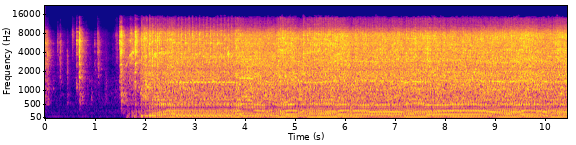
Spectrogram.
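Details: Honda GCV 190 on Simpson pressure washer, after carburetor cleaning (clogged tube) and reinstall, choke out: a few pulls, then catches and settles into steady, even run with no misses or surging; runs healthy.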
